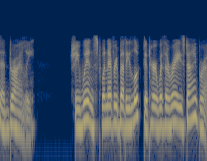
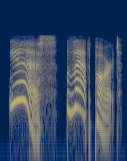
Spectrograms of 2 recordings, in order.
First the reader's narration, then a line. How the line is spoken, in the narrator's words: Leopold drawled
